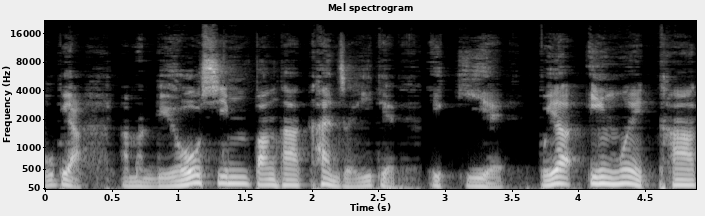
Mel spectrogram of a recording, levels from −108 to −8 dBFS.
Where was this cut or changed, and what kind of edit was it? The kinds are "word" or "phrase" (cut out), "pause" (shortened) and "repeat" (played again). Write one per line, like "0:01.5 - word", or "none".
0:02.8 - pause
